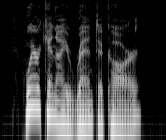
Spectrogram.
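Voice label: "where can I rent a car", English, male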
